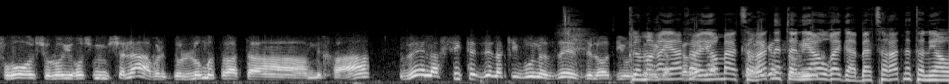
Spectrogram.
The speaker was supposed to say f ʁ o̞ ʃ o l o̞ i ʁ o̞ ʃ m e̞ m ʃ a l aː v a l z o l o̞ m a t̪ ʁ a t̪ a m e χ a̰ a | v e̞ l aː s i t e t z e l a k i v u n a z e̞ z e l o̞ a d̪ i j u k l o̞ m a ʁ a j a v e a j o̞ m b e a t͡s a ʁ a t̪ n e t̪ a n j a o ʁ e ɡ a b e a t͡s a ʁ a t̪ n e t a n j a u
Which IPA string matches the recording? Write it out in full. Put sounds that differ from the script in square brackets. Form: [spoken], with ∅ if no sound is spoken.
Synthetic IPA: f ʁ o̞ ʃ o l o̞ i ʁ o̞ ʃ m e̞ m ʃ a l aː v a l z o l o̞ m a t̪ ʁ a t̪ a m e χ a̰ a | v e̞ l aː s i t e t z e l a k i v u n a z e̞ z e l o̞ a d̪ i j u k l o̞ m a ʁ a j a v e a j o̞ m b e a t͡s a ʁ a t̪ n e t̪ a n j a [u] ʁ e ɡ a b e a t͡s a ʁ a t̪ n e t a n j a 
